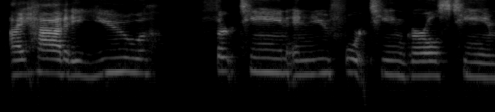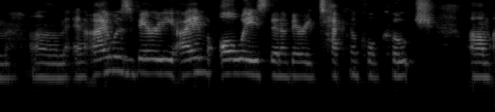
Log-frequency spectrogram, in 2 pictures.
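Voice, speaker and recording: A woman from the US East Coast, a soccer coach in her thirties or forties, talking through her career in a casual interview with many "um"s. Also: mid-range voice. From Connecticut, US East Coast. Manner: steady and matter-of-fact, many "um"s. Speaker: soccer coach and private trainer, podcast guest.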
